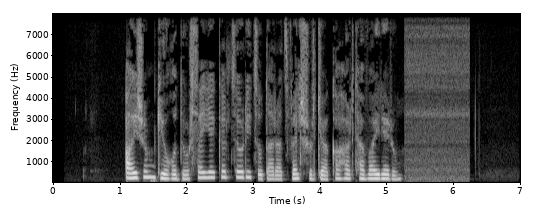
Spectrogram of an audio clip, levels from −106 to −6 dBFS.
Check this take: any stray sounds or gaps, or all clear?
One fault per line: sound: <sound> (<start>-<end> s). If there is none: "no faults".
no faults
